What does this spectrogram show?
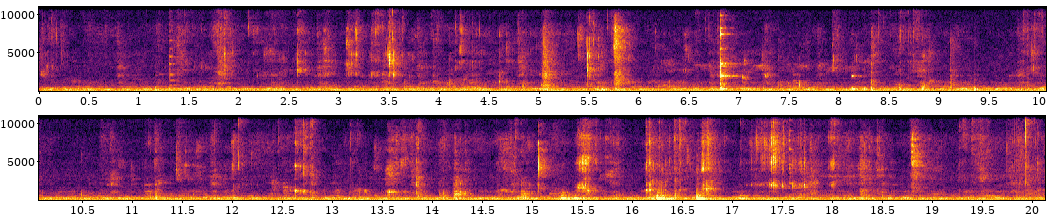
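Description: A toddler eating pizza slices: soft chewing and mouth sounds, with scattered light clicks of food and fingers on a plate, over a steady low hum.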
